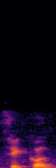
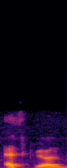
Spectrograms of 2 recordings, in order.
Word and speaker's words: SQL: Another thing is that non-procedure type of the language consists of SQL. We can also pronounce it as an SQL. Both are the same thing, which stand for structured query language.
